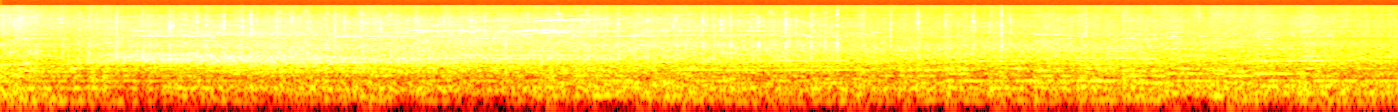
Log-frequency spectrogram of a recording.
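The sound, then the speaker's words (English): Steady, dense applause from a large crowd at a ceremony honoring Dave Stewart fills the space for over ten seconds, with scattered cheers and whistles rising above the continuous clapping. “Once again, let's have a big round of applause for Dave Stewart.”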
